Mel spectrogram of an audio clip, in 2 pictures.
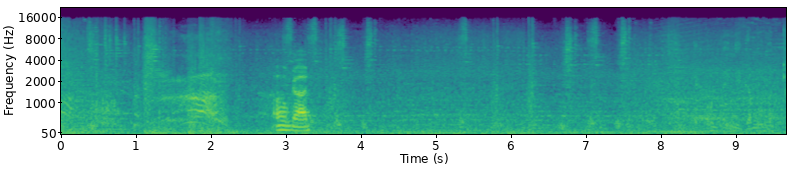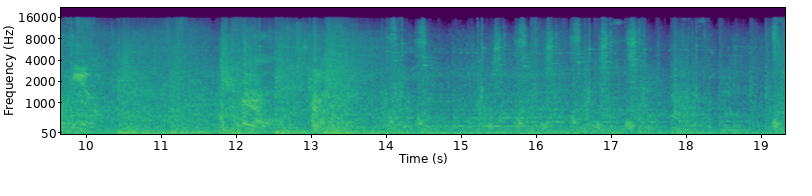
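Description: Explosions boom and crack.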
